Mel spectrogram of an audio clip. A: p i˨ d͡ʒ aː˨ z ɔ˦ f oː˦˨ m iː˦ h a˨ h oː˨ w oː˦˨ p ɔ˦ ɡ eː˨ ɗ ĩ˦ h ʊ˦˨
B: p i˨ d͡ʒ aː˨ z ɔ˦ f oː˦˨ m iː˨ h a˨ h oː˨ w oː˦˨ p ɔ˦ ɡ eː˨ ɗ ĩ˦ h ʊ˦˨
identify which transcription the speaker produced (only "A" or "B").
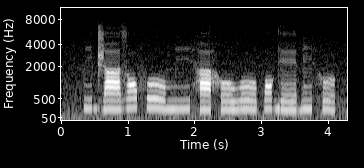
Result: B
